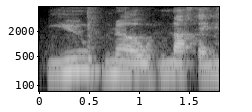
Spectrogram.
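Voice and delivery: "You know nothing" drawn out slowly, stress on "You"; slowed tease. Acted. Owner teasing her dog with a slow, drawn-out "You know nothing".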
